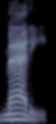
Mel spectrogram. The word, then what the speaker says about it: Maddie: pronouncing it wrong anyways it wasn't Maggie it's Maddie Maddie Maddie MD MD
